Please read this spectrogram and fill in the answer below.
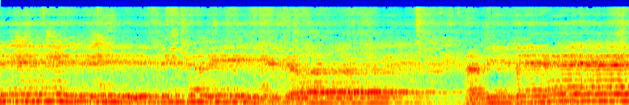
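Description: Balti qasida chanted in long, held sung notes. One phrase tails off about six seconds in, and the next begins.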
